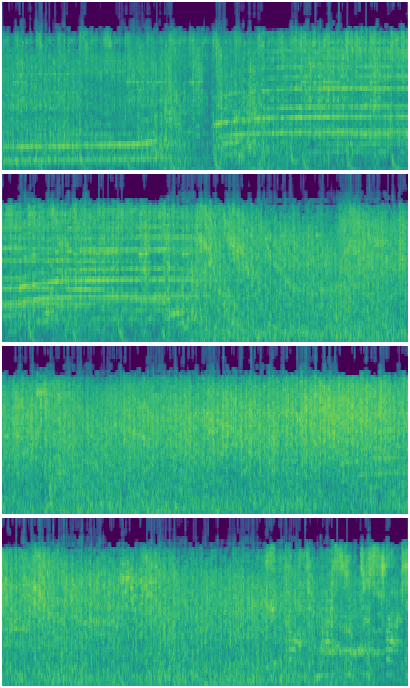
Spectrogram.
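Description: Cartoon action soundtrack: dramatic music under layered battle sound effects. For the first six seconds stepped, gliding tones stand out. After that a dense, noisy wash of effects takes over.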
